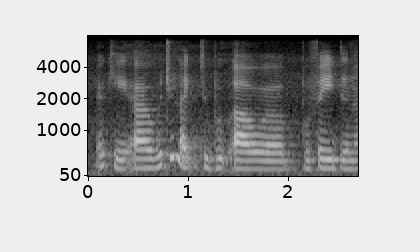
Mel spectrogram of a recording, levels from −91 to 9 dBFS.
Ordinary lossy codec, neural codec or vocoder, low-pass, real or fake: none; none; 7.2 kHz; real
